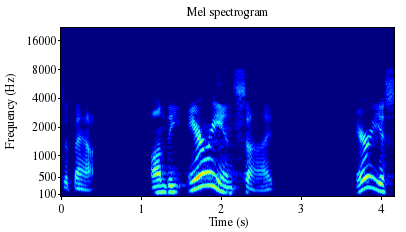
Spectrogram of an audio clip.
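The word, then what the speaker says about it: Arius: r i u s you'll hear it put as the aryan aryan controversy okay the Aryans all right so it's the same person it's just just how they say it Aras and Aryan all right there were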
